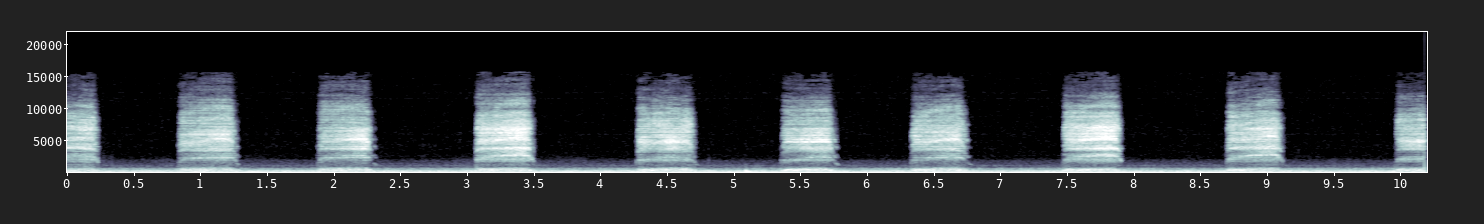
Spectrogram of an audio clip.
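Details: Wild barn owl at a monitored nest box, an adult bringing a large rat to its fledgling: harsh, breathy hissing bursts repeated about once a second, ten in a row, over a low steady background hum.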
